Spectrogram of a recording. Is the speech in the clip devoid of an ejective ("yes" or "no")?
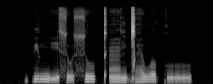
no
